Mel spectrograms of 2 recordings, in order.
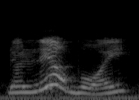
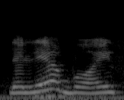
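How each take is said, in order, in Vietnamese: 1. Giọng lên xuống rõ rệt, biểu cảm mạnh. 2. Giọng giữ nguyên, ít biểu cảm. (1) "Giống như là mình đang giận, mình raise cái voice mình lên vậy" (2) "Chứ mình đọc bình bình"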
